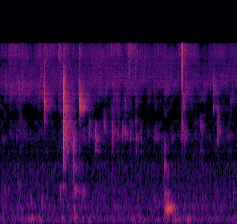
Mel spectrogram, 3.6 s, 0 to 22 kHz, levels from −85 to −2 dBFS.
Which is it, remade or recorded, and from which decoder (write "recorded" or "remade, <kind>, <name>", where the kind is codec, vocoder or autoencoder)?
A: remade, vocoder, WaveNeXt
